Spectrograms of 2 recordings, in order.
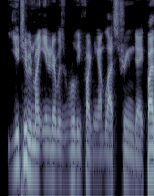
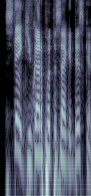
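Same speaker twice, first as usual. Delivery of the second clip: lightly voiced nagging sidekick, a bit higher; Otacon impression again; 5 semitones higher, 5 dB louder than usual. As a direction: Otacon calls Snake about the disc, mock nagging. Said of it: "he calls you and he's like".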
